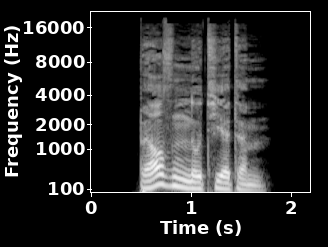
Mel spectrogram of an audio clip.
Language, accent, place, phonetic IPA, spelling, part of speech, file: German, Germany, Berlin, [ˈbœʁzn̩noˌtiːɐ̯təm], börsennotiertem, adjective, De-börsennotiertem.ogg
- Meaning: strong dative masculine/neuter singular of börsennotiert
